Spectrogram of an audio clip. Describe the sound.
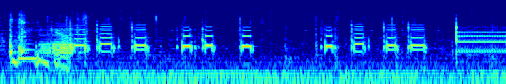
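A quick series of electronic touch-tone beeps as a phone number is dialed, about ten short tones in an uneven rhythm, ending with a longer steady tone; brief voice at the start.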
